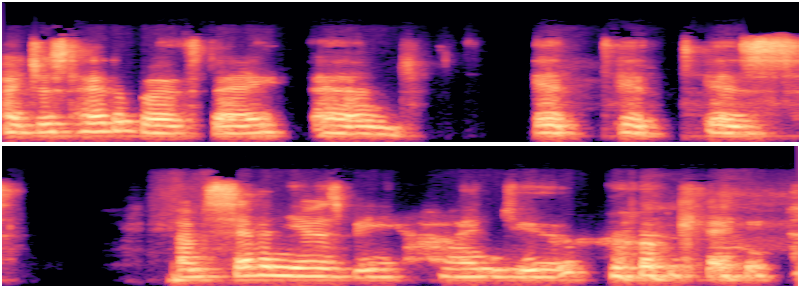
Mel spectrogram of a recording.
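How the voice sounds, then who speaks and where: Somewhat breathy, a woman speaks at a very slow pace and medium pitch with fairly even intonation. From South Africa. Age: 80s+. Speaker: guest. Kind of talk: casual interview. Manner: halting.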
